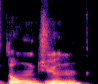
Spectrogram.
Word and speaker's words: Dongjoon: My name is Dong Jun.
